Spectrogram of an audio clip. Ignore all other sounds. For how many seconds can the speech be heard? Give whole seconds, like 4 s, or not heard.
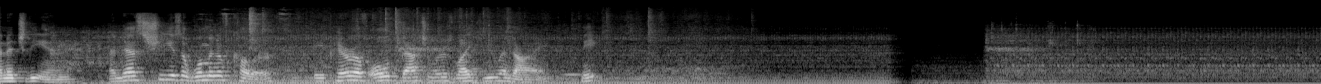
6 s.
